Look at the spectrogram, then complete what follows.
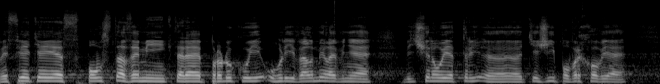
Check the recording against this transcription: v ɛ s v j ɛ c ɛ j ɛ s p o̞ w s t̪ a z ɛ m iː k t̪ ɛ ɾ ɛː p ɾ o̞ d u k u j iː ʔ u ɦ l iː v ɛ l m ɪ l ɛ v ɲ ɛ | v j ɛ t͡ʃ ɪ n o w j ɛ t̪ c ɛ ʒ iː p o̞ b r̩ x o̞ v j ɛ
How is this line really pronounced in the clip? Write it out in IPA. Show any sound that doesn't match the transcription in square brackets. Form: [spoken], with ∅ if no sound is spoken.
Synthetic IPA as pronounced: v ɛ s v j ɛ c ɛ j ɛ s p o̞ w s t̪ a z ɛ m iː k t̪ ɛ ɾ ɛː p ɾ o̞ d u k u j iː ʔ u ɦ l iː v ɛ l m ɪ l ɛ v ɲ ɛ | v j ɛ t͡ʃ ɪ n o w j ɛ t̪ c ɛ ʒ iː p o̞ [v] r̩ x o̞ v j ɛ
